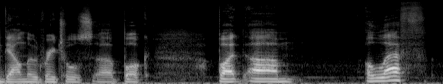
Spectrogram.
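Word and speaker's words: aleph: rachel's book but um olef as rachel was explaining is a hebrew letter that has no pronunciation it's like a silent letter it only fits in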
